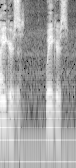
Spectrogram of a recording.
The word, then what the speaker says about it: Uyghur: Uyghur is how you say it. It starts. Oh. It's like UIG something. That's how it's spelled, but it's pronounced Uyghur.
